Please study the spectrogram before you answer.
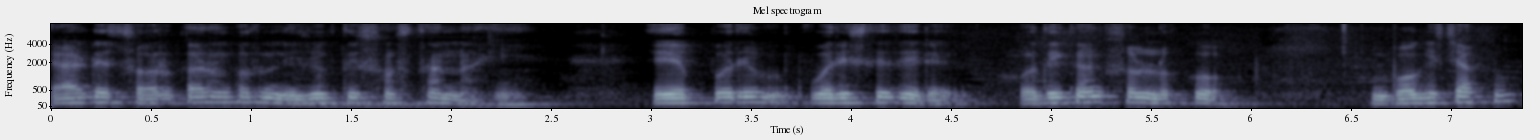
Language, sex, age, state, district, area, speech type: Odia, male, 60+, Odisha, Mayurbhanj, rural, spontaneous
